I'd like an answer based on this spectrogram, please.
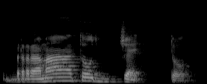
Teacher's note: although we have two O's in a row, they'll only sound like one short O because we really need to take that time for the double J sound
